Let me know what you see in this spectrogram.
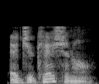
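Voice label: "educational", American English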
